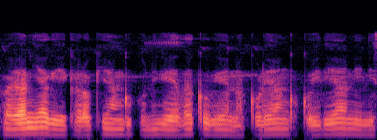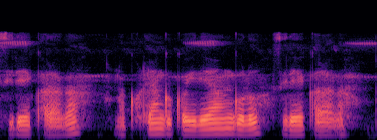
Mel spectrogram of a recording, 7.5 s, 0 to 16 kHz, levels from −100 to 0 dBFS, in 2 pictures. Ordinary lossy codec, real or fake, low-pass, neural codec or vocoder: AAC, 64 kbps; real; 7.2 kHz; none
